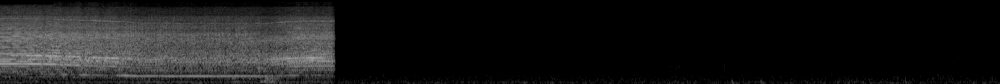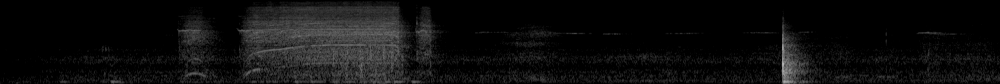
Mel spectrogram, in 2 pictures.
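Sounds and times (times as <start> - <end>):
rotary tool whining: 0.0 - 3.4, 11.6 - 15.0.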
